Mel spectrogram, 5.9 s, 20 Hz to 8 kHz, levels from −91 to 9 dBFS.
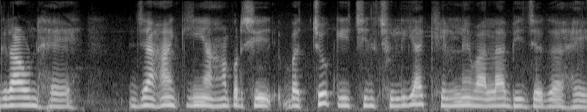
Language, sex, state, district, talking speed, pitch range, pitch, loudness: Hindi, female, Punjab, Fazilka, 155 wpm, 180-205 Hz, 195 Hz, -17 LUFS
